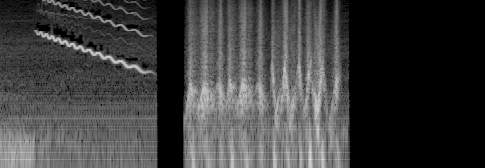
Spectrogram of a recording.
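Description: A falling whistle sound effect, one thin tone sliding down with a fast wobble for about a second and a half. It is followed by about two seconds of rapid, choppy pulses that stop suddenly.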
